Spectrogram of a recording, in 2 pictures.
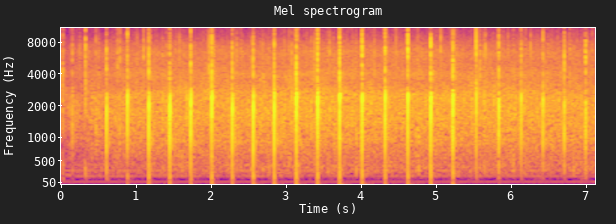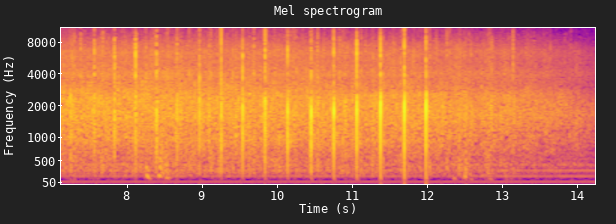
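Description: An audience applauds in a chapel at a dean's installation ceremony, honoring guests asked to stand. The sustained clapping fills the space steadily for over ten seconds, dotted with a few sharp nearer claps, then slowly tapers.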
